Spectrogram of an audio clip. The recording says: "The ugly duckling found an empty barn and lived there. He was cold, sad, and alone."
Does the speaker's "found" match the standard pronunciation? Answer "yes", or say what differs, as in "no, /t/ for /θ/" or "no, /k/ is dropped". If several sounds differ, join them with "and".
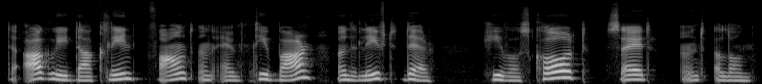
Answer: yes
